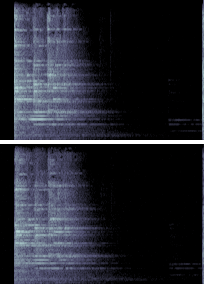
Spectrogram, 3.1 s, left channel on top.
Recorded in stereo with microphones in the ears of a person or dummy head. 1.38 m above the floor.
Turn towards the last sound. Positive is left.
turn(degrees=60)  # may be behind; listen again after turning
